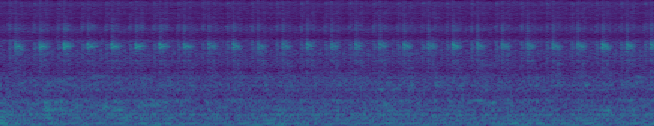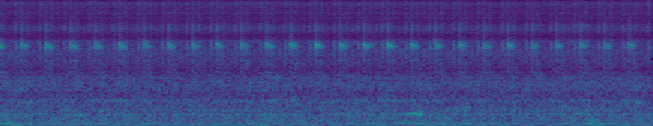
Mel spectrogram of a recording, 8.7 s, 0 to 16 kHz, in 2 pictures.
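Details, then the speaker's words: Freshly built Hemi V8 in a Plymouth Duster on first fire-up, homemade intake, temporary wiring and fuel cell: a sharp light tick about three times a second over a smooth idle, one lifter ticking; oil later found low; high-volume oil pump fitted. "Everything sounds great. I just got that one tick. I don't know if you guys can hear it."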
